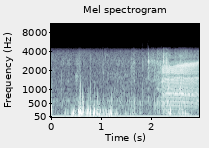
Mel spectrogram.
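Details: Sheep on a croft clamouring for their feed at about 8:30 in the morning on March 20, 2008, the first day of spring; shuffling and thumps, then a wavering, drawn-out bleat rising over the noise near the end.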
